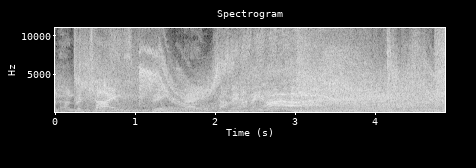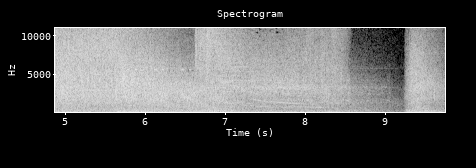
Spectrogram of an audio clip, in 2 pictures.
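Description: An energy blast whooshes and roars.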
